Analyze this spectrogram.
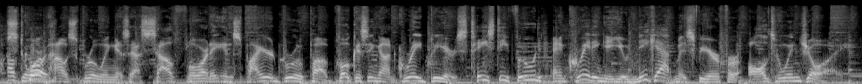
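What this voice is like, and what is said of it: Deep announcer-style voice. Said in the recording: “deep voice.”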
